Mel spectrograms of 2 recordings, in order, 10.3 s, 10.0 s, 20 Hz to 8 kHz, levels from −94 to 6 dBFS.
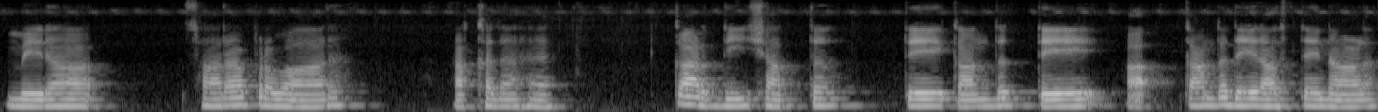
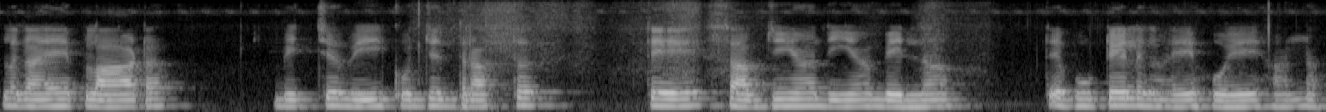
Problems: constant background noise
